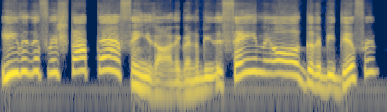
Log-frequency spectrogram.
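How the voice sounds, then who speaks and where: A man's voice: very high voice, wildly swooping pitch, fast, no echo, exaggerated voice. An actor playing an eccentric, rambling crank who earnestly preaches doom in a 1950s radio drama, hesitating as he goes. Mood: earnest, foreboding. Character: eccentric male crank author, rambling doomsday prophet.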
